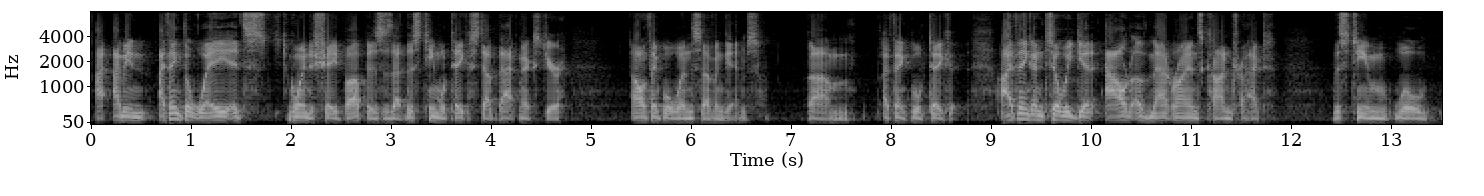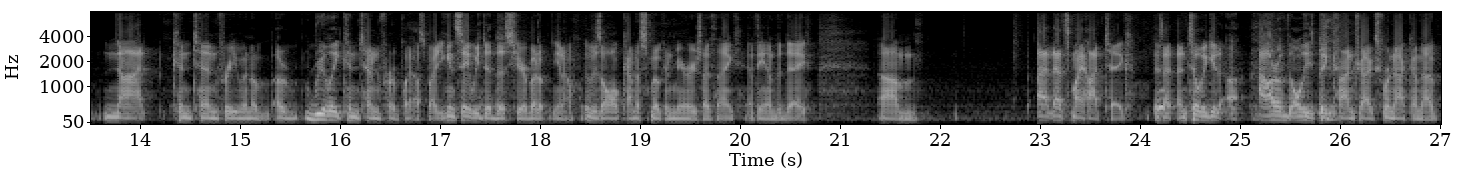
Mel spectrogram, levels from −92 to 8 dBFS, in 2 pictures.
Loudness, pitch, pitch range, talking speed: -27 LUFS, 90 Hz, 85-105 Hz, 240 wpm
